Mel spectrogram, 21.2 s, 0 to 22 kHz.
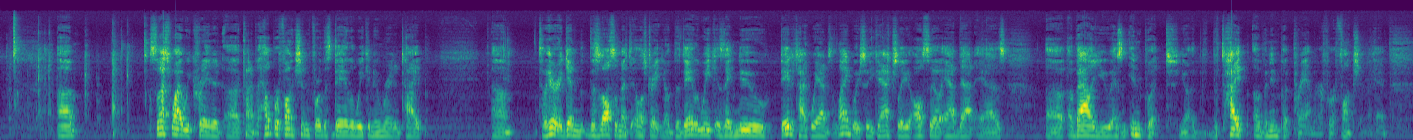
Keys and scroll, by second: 0.7 typing, 1.8 ctrl+s.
